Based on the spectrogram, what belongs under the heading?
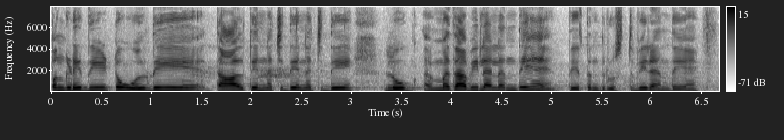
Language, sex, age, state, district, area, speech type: Punjabi, female, 30-45, Punjab, Ludhiana, urban, spontaneous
